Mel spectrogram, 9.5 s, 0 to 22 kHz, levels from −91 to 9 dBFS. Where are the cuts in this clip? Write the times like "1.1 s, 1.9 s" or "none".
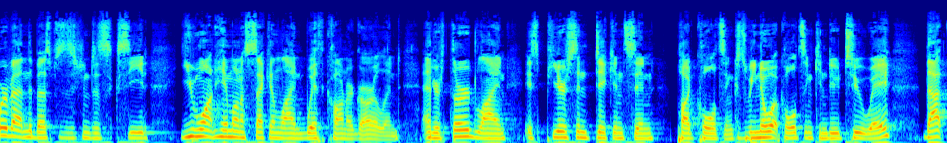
4.3 s, 7.8 s

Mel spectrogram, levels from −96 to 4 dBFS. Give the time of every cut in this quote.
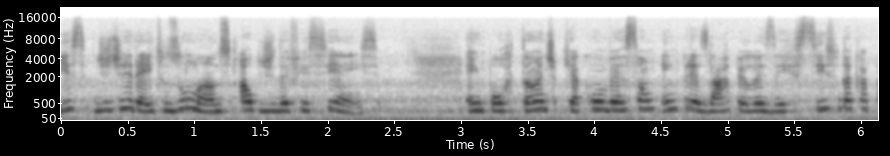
1.5 s, 3.7 s, 4.5 s

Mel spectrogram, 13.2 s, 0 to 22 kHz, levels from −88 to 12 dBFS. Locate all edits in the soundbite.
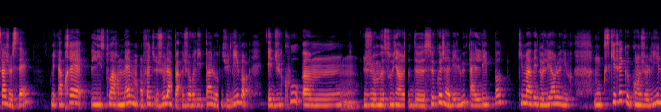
3.4 s, 4.4 s, 8.1 s, 10.8 s

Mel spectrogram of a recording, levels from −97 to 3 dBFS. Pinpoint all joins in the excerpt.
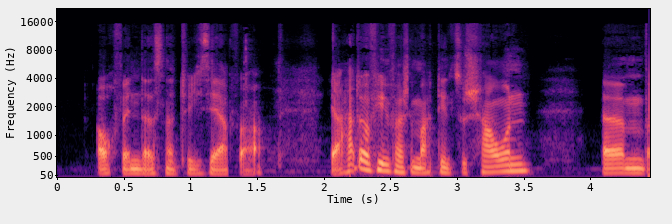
1.3 s, 2.6 s

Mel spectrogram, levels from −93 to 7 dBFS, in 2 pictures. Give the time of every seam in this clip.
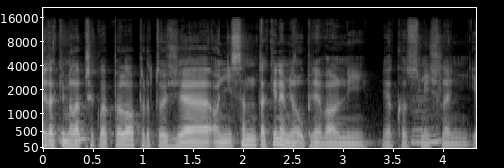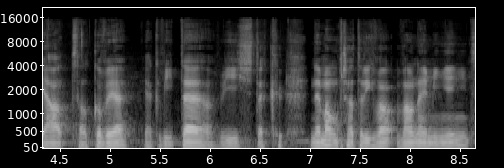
none

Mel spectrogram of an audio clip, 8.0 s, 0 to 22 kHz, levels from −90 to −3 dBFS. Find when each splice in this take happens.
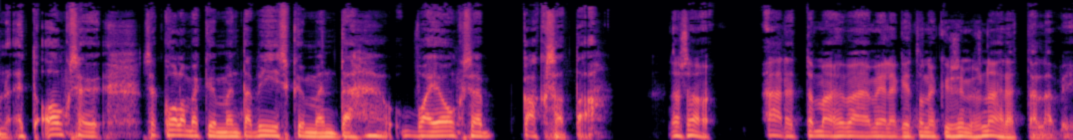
none

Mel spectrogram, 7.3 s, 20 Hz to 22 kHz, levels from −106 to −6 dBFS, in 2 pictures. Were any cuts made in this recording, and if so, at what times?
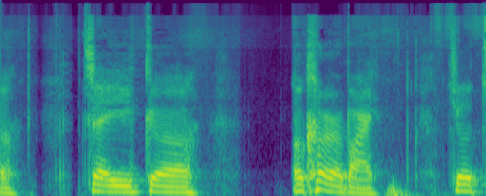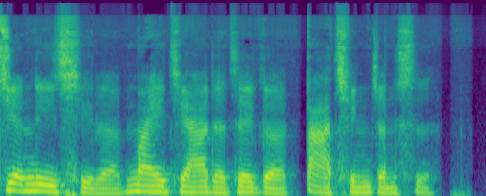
none

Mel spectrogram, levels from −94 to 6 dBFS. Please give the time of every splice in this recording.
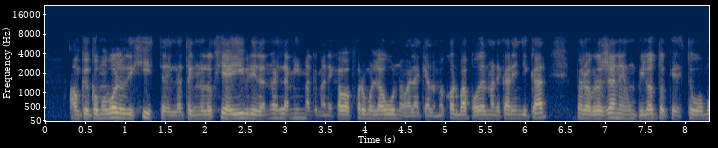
none

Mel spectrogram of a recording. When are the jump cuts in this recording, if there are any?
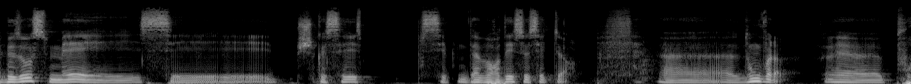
3.2 s, 4.5 s

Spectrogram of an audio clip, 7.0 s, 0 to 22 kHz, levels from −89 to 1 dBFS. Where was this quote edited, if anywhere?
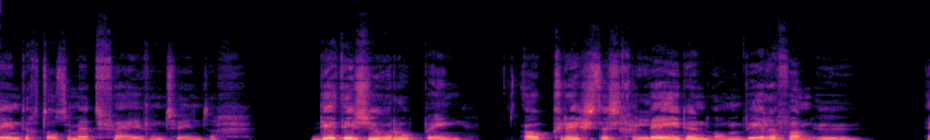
2.1 s, 3.7 s, 4.6 s

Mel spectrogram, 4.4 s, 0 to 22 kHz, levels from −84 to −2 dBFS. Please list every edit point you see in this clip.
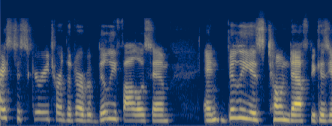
none

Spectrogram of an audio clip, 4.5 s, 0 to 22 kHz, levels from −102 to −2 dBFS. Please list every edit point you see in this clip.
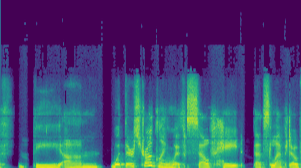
1.6 s, 2.0 s, 2.8 s

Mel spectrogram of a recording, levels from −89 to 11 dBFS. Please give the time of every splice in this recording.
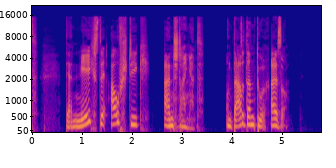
2.5 s, 4.2 s, 4.7 s

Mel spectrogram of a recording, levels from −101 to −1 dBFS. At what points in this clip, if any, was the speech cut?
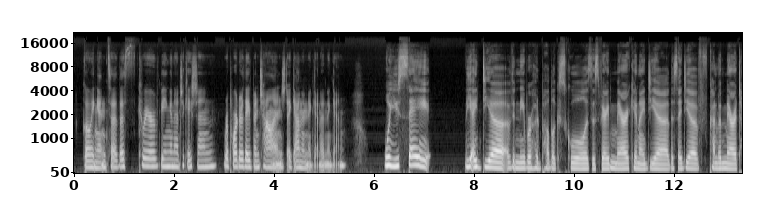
none

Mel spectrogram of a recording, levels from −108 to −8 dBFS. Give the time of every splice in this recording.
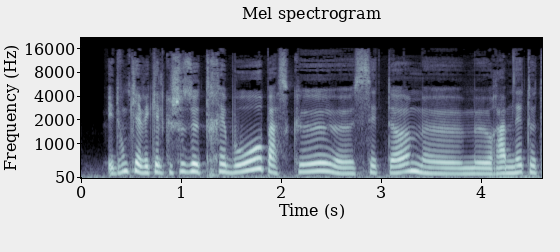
none

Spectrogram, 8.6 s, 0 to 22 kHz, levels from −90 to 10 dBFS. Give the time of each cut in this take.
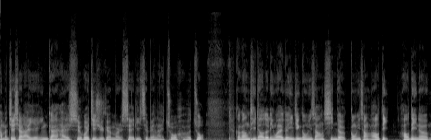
4.7 s

